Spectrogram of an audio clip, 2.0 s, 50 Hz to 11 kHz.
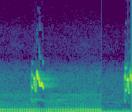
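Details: Sooty-headed bulbul in steady song, meant to set other bulbuls singing and lure wild birds near. Two quick, slurred whistled bursts about 1.4 seconds apart over a low droning hum.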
